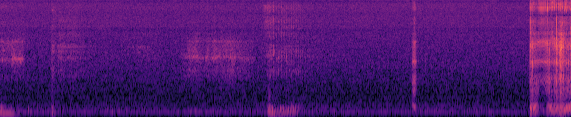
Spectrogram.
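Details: Snoring from a sleeping dog that is also kicking, sounding human: loud, rumbling snores every few seconds with soft breathy hisses between them, in a quiet room.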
